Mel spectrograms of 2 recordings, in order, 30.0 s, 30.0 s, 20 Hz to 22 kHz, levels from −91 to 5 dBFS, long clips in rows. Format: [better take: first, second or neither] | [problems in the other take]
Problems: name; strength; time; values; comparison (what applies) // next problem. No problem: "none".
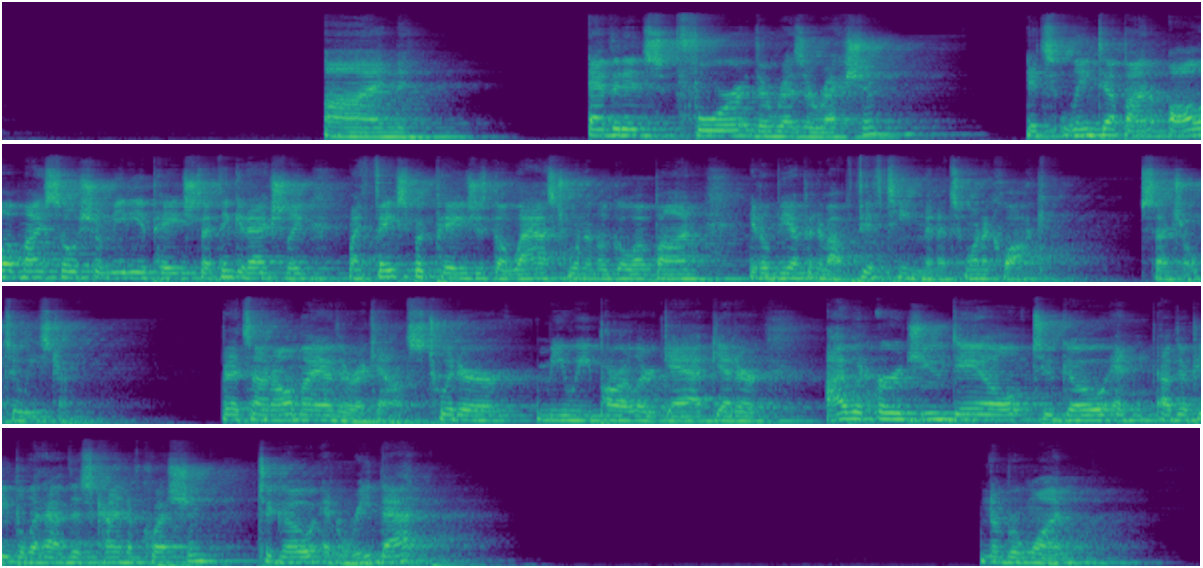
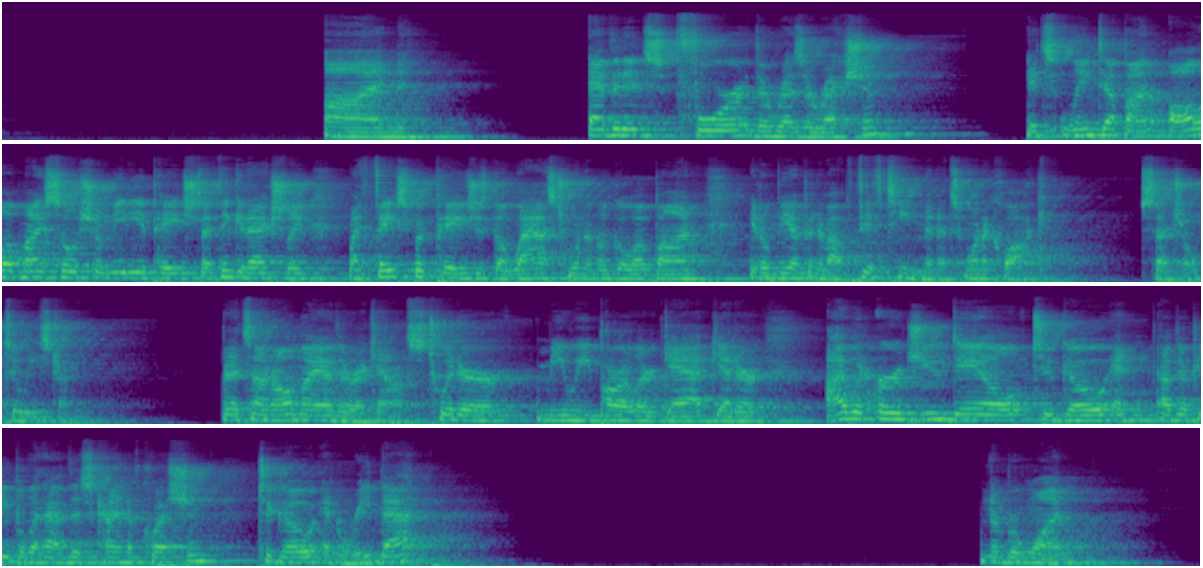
neither | room echo; slight; dies away in 0.8 s; the same in both // off-mic speech; somewhat distant; the same in both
